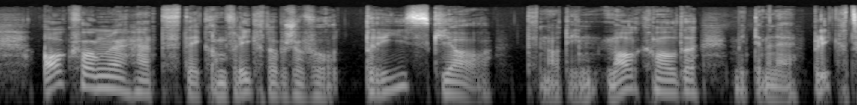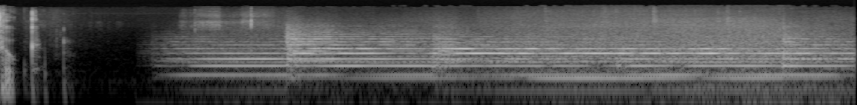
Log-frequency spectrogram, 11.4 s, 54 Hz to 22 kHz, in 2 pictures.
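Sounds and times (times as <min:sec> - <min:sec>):
speech: 0:00.3 - 0:06.1
church bell ringing: 0:06.7 - 0:11.4.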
